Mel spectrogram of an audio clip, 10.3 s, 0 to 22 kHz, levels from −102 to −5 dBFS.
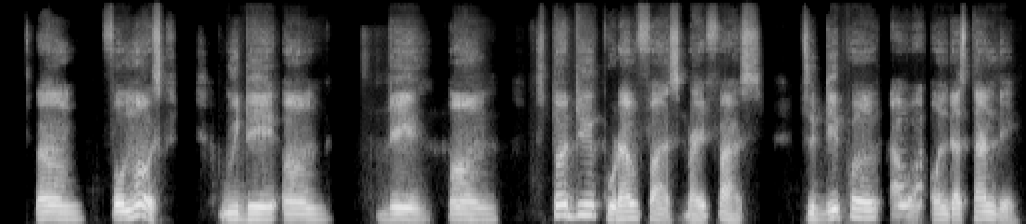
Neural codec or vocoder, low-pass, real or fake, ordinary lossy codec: codec, 44.1 kHz, 2.6 kbps, DAC; 19.8 kHz; fake; none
